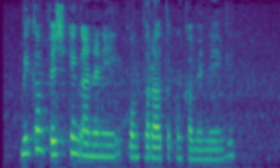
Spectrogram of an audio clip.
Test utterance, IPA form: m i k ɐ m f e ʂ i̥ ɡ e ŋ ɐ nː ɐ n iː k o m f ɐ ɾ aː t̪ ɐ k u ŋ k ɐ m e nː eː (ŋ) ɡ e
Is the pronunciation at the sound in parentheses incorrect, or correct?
correct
